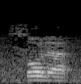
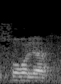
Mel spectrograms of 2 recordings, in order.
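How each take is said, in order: First: The vowel is open, with unrounded lips. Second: The vowel is rounded, with lips pushed forward. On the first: The speaker calls it right. "То есть говорим, да, соля" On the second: The speaker calls it wrong. "ну не соля"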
